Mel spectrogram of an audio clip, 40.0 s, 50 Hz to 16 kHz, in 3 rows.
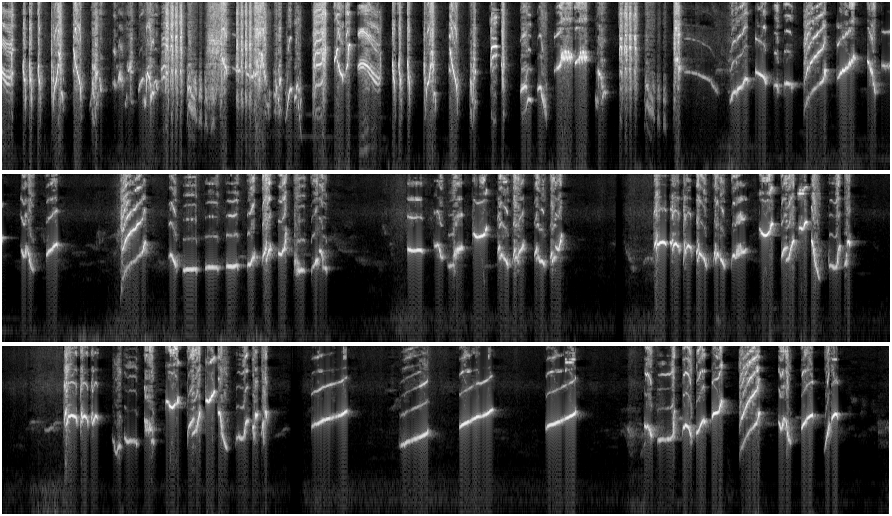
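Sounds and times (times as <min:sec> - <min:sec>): bird singing: 0:00.0 - 0:21.8, 0:27.0 - 0:34.2.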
